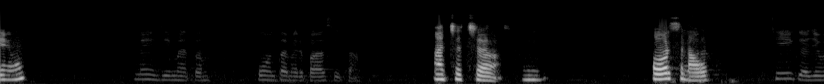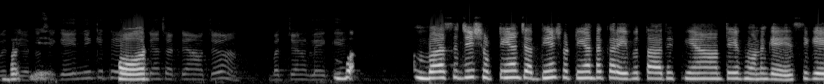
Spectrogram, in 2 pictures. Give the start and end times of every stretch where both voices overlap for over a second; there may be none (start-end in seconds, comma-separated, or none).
none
